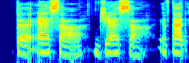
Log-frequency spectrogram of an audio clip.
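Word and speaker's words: جیسا: Next, let's look at the word jesa. So because it rhymes with aisa, it should be fairly easy to spell.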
